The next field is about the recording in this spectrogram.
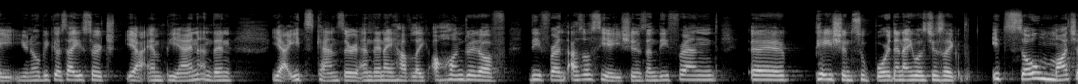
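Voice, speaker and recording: A young woman in her twenties from Costa Rica, sharing her own story on a conference panel in a casual, chatty way full of fillers. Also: mid-range voice. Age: 20s. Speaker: patient panelist. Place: conference hall.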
